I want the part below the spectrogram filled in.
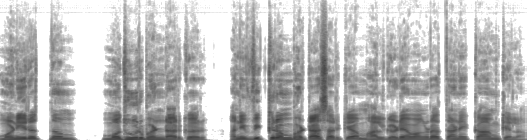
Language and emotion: Goan Konkani, neutral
